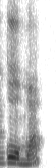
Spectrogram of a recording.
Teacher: Luego tienes la oclusiva velar sonora.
